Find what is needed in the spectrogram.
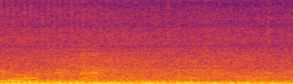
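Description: A steady low rumble with faint voices of people talking in the background.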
